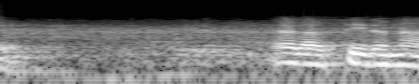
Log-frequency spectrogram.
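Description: A man's voice giving a talk: a pause of about a second and a half, then he resumes speaking near the end.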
